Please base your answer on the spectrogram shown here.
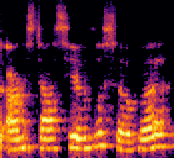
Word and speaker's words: Anastasia Vlasova: So my name is Anastasia Vlasova.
